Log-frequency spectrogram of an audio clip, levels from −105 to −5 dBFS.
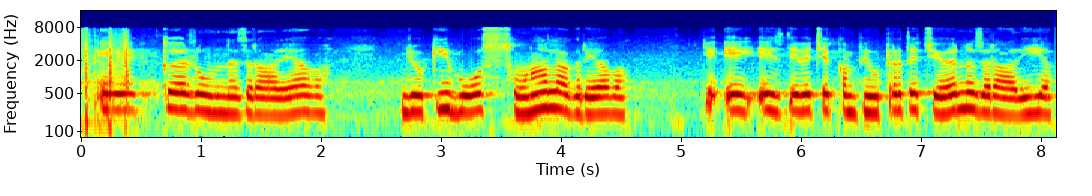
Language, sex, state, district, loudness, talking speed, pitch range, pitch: Punjabi, female, Punjab, Kapurthala, -12 LUFS, 190 wpm, 215-255 Hz, 230 Hz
